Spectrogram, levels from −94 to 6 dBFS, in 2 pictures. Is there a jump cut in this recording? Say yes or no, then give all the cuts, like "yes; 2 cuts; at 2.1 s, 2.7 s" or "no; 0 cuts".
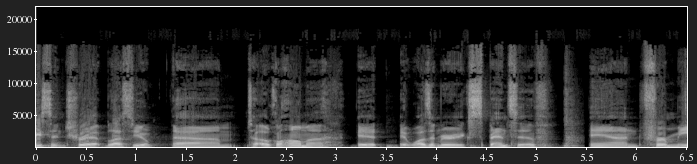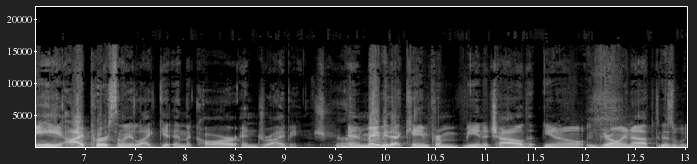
yes; 2 cuts; at 3.6 s, 5.5 s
